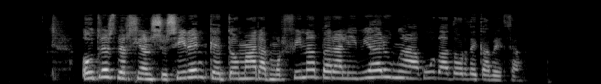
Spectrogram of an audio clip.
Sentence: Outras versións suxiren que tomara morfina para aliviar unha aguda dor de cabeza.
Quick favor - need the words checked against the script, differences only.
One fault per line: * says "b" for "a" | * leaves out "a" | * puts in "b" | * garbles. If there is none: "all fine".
all fine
